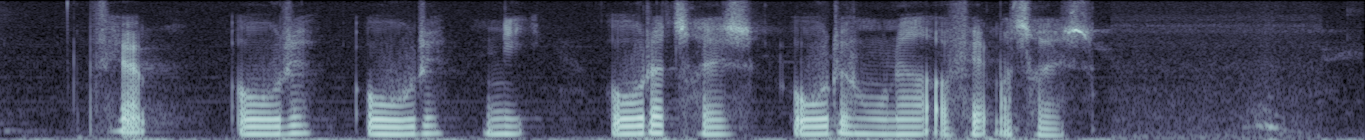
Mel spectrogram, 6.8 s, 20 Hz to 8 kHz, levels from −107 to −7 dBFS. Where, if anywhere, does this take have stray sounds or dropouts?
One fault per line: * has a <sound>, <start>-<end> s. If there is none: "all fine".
* has a whoosh, 6.2-6.6 s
